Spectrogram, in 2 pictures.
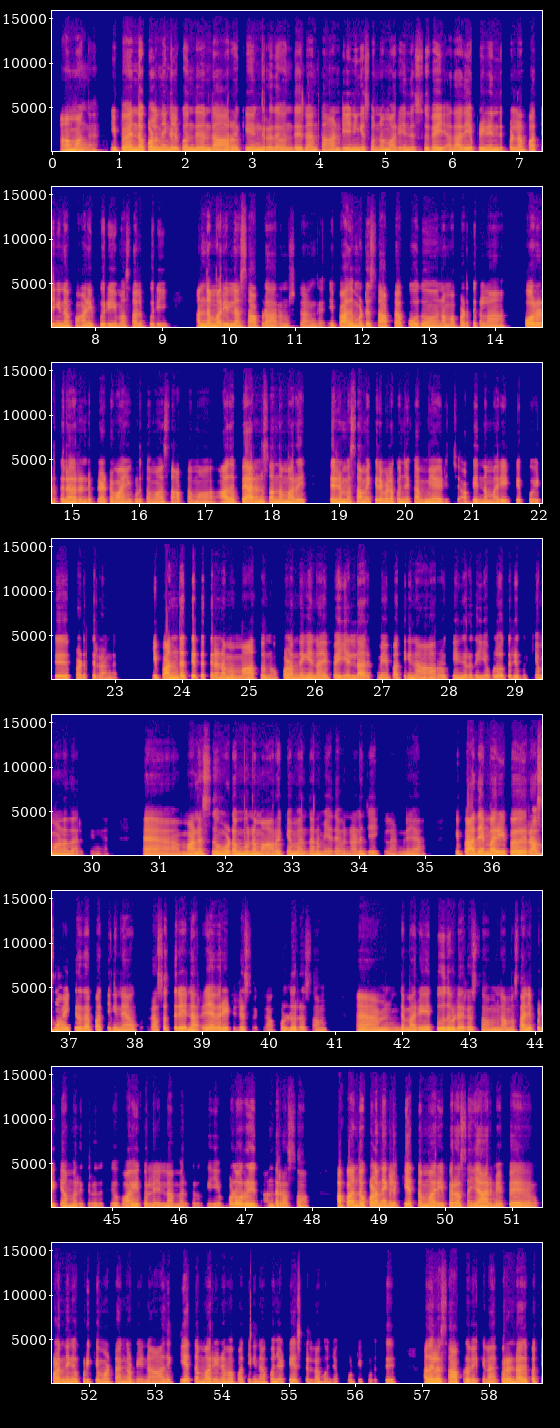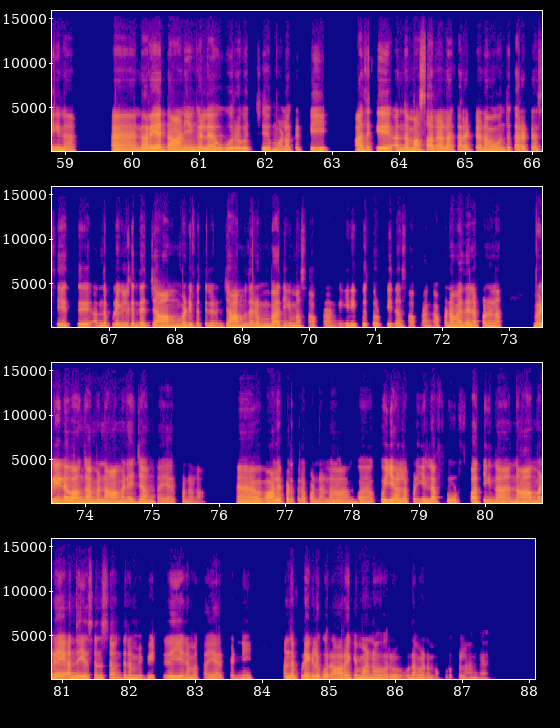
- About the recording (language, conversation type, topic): Tamil, podcast, உங்களின் பிடித்த ஒரு திட்டம் பற்றி சொல்லலாமா?
- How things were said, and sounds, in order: other noise; in English: "பேரண்ட்ஸ்"; in English: "வெரைட்டி"; in English: "ஜாம்"; in English: "ஜாம்"; in English: "ஜாம்"; other background noise; in English: "ஃப்ரூட்ஸ்"; in English: "எஸ்ஸென்ஸ்"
